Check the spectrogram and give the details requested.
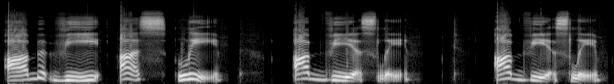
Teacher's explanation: So we put the stress on the first part, ob, and then we have the V, ob-vi.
